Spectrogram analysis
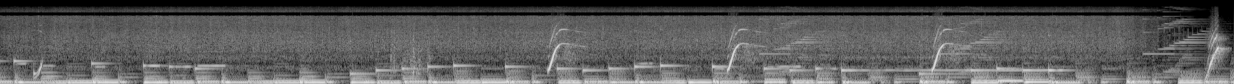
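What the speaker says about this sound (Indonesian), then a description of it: "Waktunya menggoreng ham sapi." Beef ham sizzling in a pan in a Baby Bus kids' cooking game, a steady frying hiss under bright, bouncy game music with rising chime effects, no voices.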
